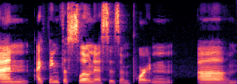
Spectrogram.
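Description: This woman has an unremarkable speaking voice, pitched fairly low, with ordinary pitch variation. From Texas, Corpus Christi. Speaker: artist. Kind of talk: casual interview.

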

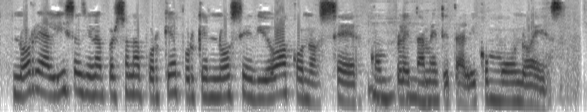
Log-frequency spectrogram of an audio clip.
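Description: Over noticeable background noise, a woman with a fairly high pitch talks at a fairly slow pace using fairly even intonation. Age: 20s. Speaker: interview guest sharing faith story. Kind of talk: testimony interview. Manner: halting, frequent word repetitions.

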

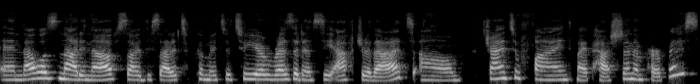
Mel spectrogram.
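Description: With an Armenian accent, the speaker talks at a moderate pace with ordinary pitch variation and hardly any pauses, in a very clean recording with a silent background. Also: woman, fairly high pitch for a woman. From Armenia (Yerevan). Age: 30s. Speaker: pharmacist and entrepreneur. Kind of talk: podcast interview.

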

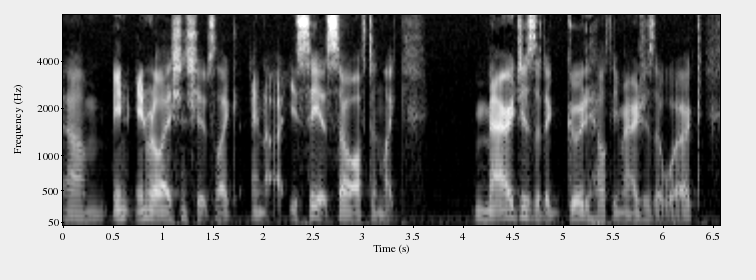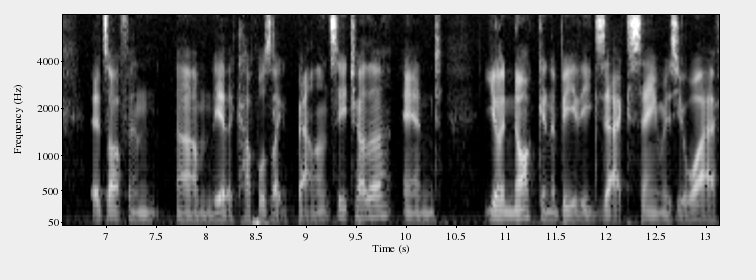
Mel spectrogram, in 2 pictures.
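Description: In a very clean recording with a silent background, a man in an Australian accent speaks at a fairly quick pace with a very deep, low pitch and ordinary pitch variation. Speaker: worship pastor and mountain bike racer. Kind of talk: casual chat. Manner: hesitant, many fillers.

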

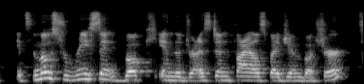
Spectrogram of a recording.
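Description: This woman speaks with a West Coast accent. Her pitch sits in the medium range. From US Pacific Northwest (Yakima, Washington). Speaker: former teacher. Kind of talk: casual interview. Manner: halting, with many fillers.

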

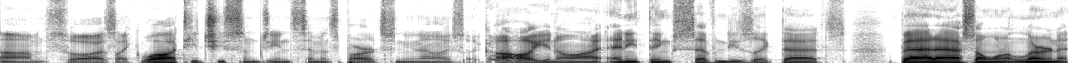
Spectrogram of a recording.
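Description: A fairly quick pace with a Midwestern American accent. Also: man, medium pitch for a man, ordinary pitch variation, big swings in loudness, dry, close sound with no echo. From eastern Iowa. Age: 20s. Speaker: community college student and musician. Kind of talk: casual chat.

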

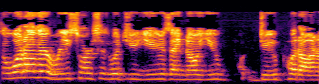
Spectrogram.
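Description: A woman talks fairly quickly with a Midwestern American accent. Her tone is bright and sharp, and her pitch varies an ordinary amount. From Iowa, small town. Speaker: retail store employee and hunter. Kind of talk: interview questions in casual chat. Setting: video call.

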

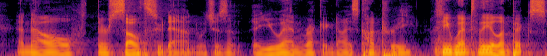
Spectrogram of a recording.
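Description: In a very clean recording with a silent background, a man with a fairly low pitch speaks in an animated tone at a moderate pace with ordinary pitch variation. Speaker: podcast host. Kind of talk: casual banter podcast chat. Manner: joking, animated.

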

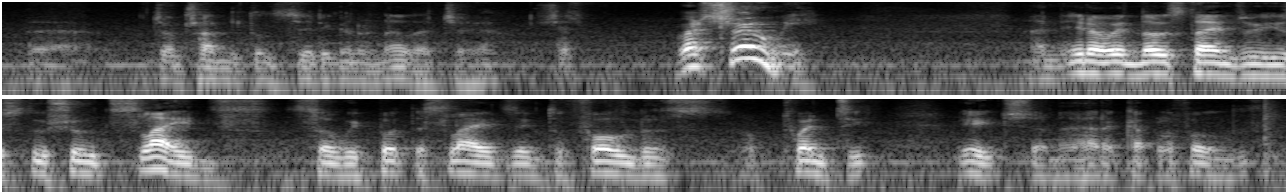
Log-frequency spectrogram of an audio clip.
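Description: With vocal fry and a very deep, low pitch, a man speaks at a moderate pace with lively intonation and big swings in loudness. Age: 60s. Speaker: photographer. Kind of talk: interview storytelling.

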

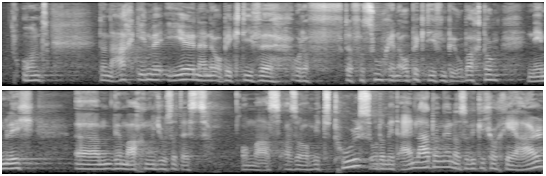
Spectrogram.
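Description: A man with a Viennese accent at a moderate pace, with long, frequent pauses and noticeable background noise. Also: medium pitch for a man, ordinary pitch variation. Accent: Viennese Austrian German. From Austria, Vienna. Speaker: agency owner, SEO expert. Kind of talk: casual interview.

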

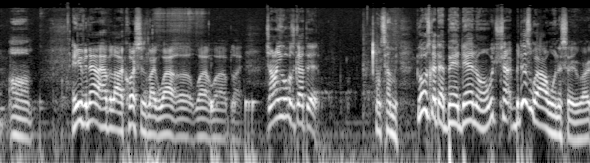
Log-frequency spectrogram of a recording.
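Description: Audible room echo surrounds a man speaking very fast in a high voice that makes very wide pitch swings. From Barbados. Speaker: podcast co-host. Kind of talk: casual chat.

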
